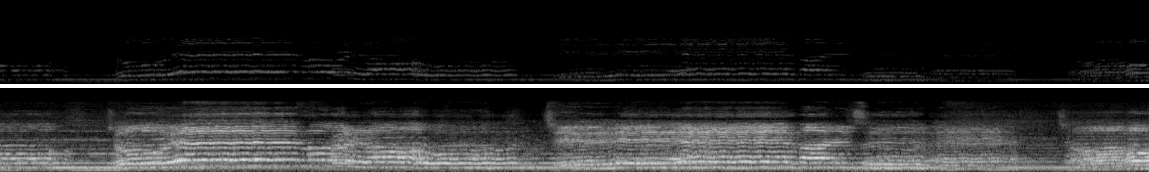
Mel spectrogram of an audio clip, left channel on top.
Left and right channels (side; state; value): left; quieter; 37.7 dB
